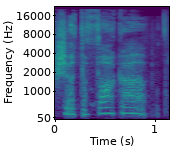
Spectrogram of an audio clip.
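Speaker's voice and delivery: furious angry yell, pitched way up. Retelling how they once confronted people: imitating own angry yell. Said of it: "in a very angry way where I was like".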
